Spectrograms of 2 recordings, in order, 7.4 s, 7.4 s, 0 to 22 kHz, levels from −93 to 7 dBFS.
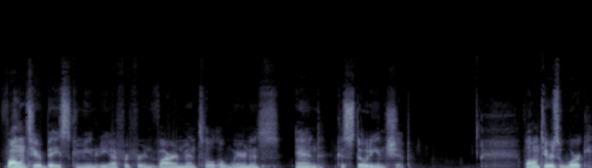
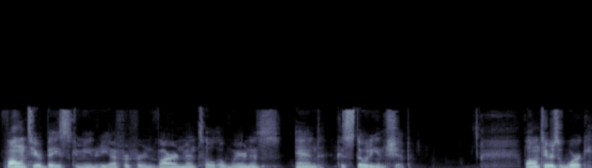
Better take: first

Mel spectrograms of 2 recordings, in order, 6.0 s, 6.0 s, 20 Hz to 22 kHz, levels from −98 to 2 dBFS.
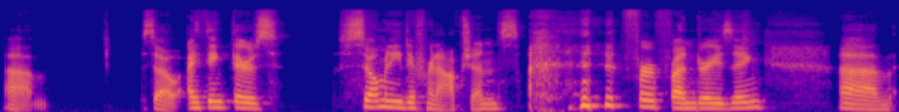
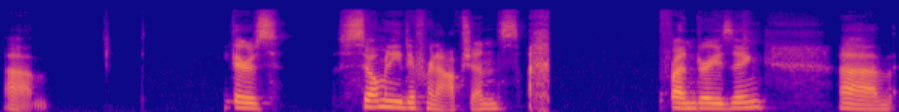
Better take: first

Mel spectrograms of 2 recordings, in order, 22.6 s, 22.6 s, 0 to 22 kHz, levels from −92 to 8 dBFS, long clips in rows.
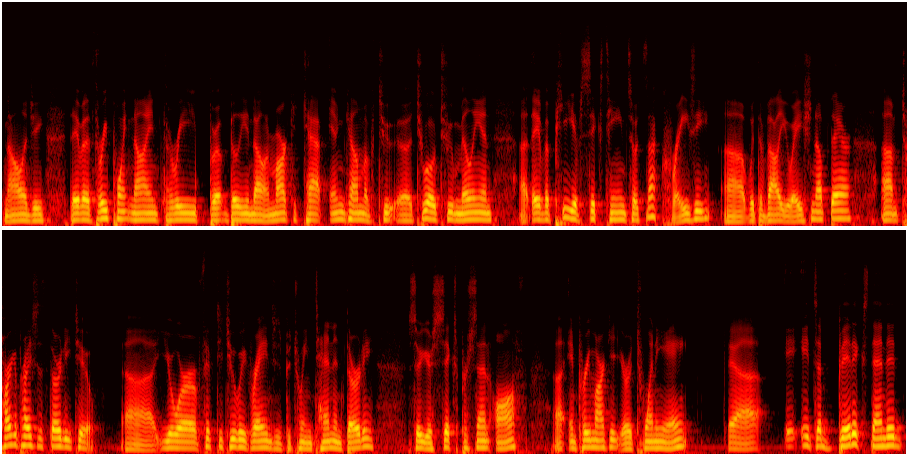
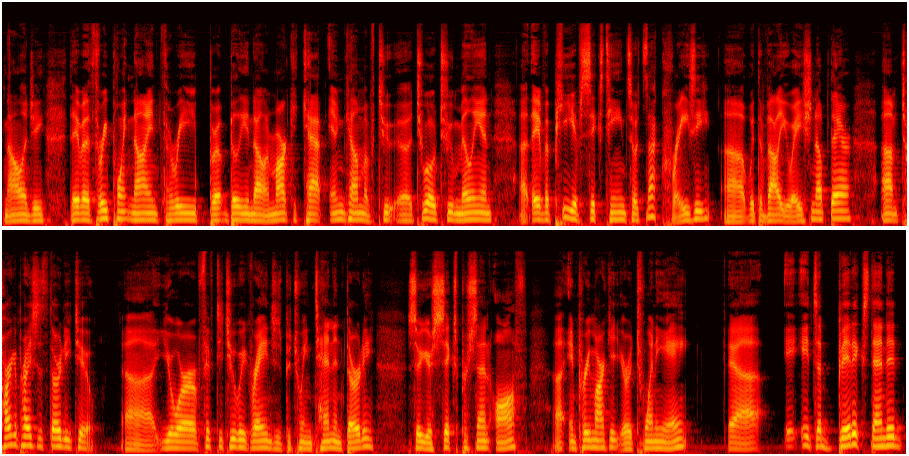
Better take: second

